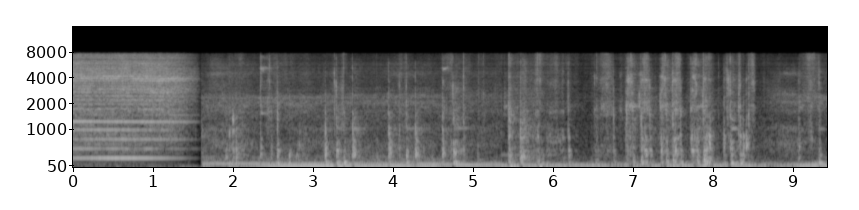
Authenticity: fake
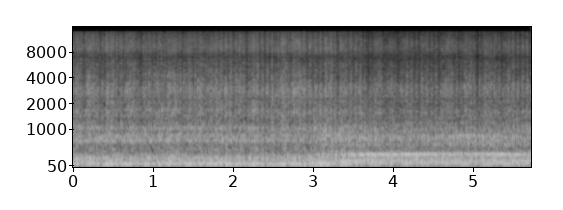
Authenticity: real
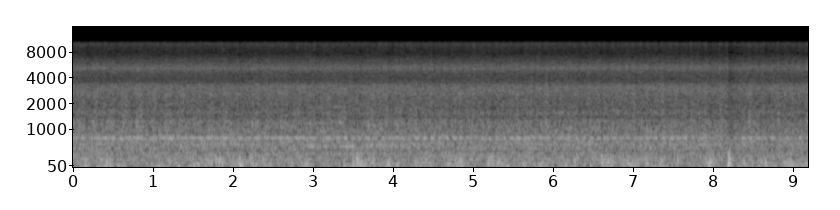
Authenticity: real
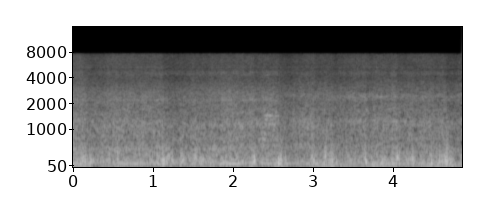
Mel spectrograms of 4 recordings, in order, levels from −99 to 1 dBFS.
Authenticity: fake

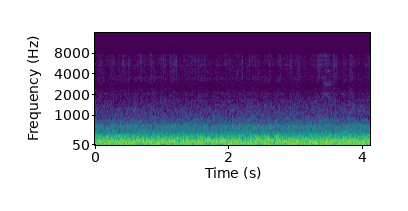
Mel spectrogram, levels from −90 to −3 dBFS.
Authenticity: fake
